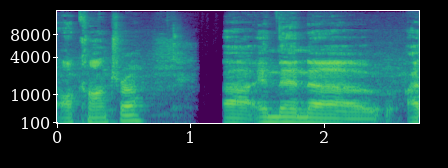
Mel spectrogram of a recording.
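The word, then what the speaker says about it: Alcantara: matchup against all can't I say his name wrong it's not all Cantera all contra and then I like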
